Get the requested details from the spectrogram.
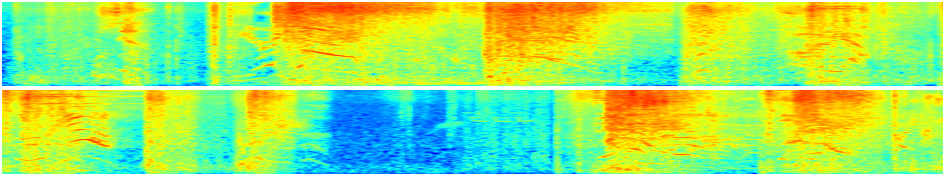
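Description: Punches and kicks land with sharp smacks and thuds.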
